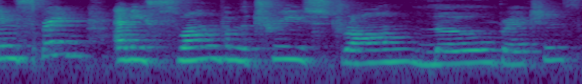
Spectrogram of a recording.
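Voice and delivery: gentle storybook read-aloud for a class; reading to children. Acted. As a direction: tell the story slowly to little listeners. Reading picture book to class.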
